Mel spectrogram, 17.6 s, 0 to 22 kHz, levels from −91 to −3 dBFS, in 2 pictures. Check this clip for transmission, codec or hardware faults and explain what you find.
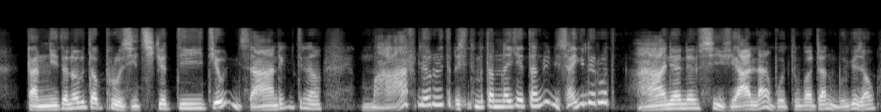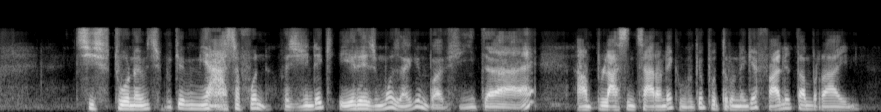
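Throughout the speech there's a rough, hissy halo and a smeared, underwater quality, with nothing above about 7.7 kHz. That's likely Nellymoser compression: small blocks at a low fixed bit depth, weak bands swapped for noise, fitting roughly 32 kbps.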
